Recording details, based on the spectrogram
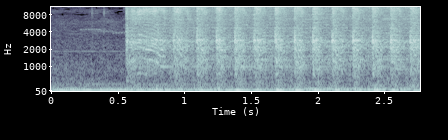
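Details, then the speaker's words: Crashed Craigslist Honda CBR liter sportbike, key switch bypassed with two wires, on choke, held wide open; catches after half a second, ragged uneven bursts never settling, won't keep running. "It almost run, brother. Dude, put her on the chip. It won't stay running."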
